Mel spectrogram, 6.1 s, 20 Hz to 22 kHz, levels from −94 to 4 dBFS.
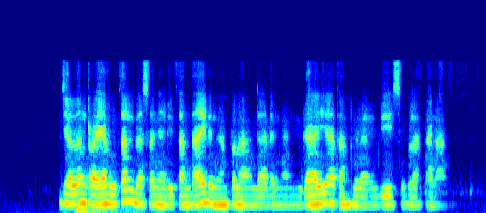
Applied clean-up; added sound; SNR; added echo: neural separator model SepFormer DNS4.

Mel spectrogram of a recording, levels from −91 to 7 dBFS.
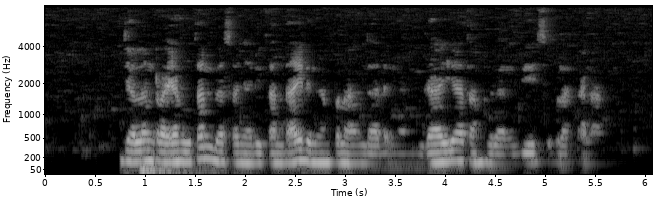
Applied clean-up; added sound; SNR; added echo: classical method log-MMSE.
